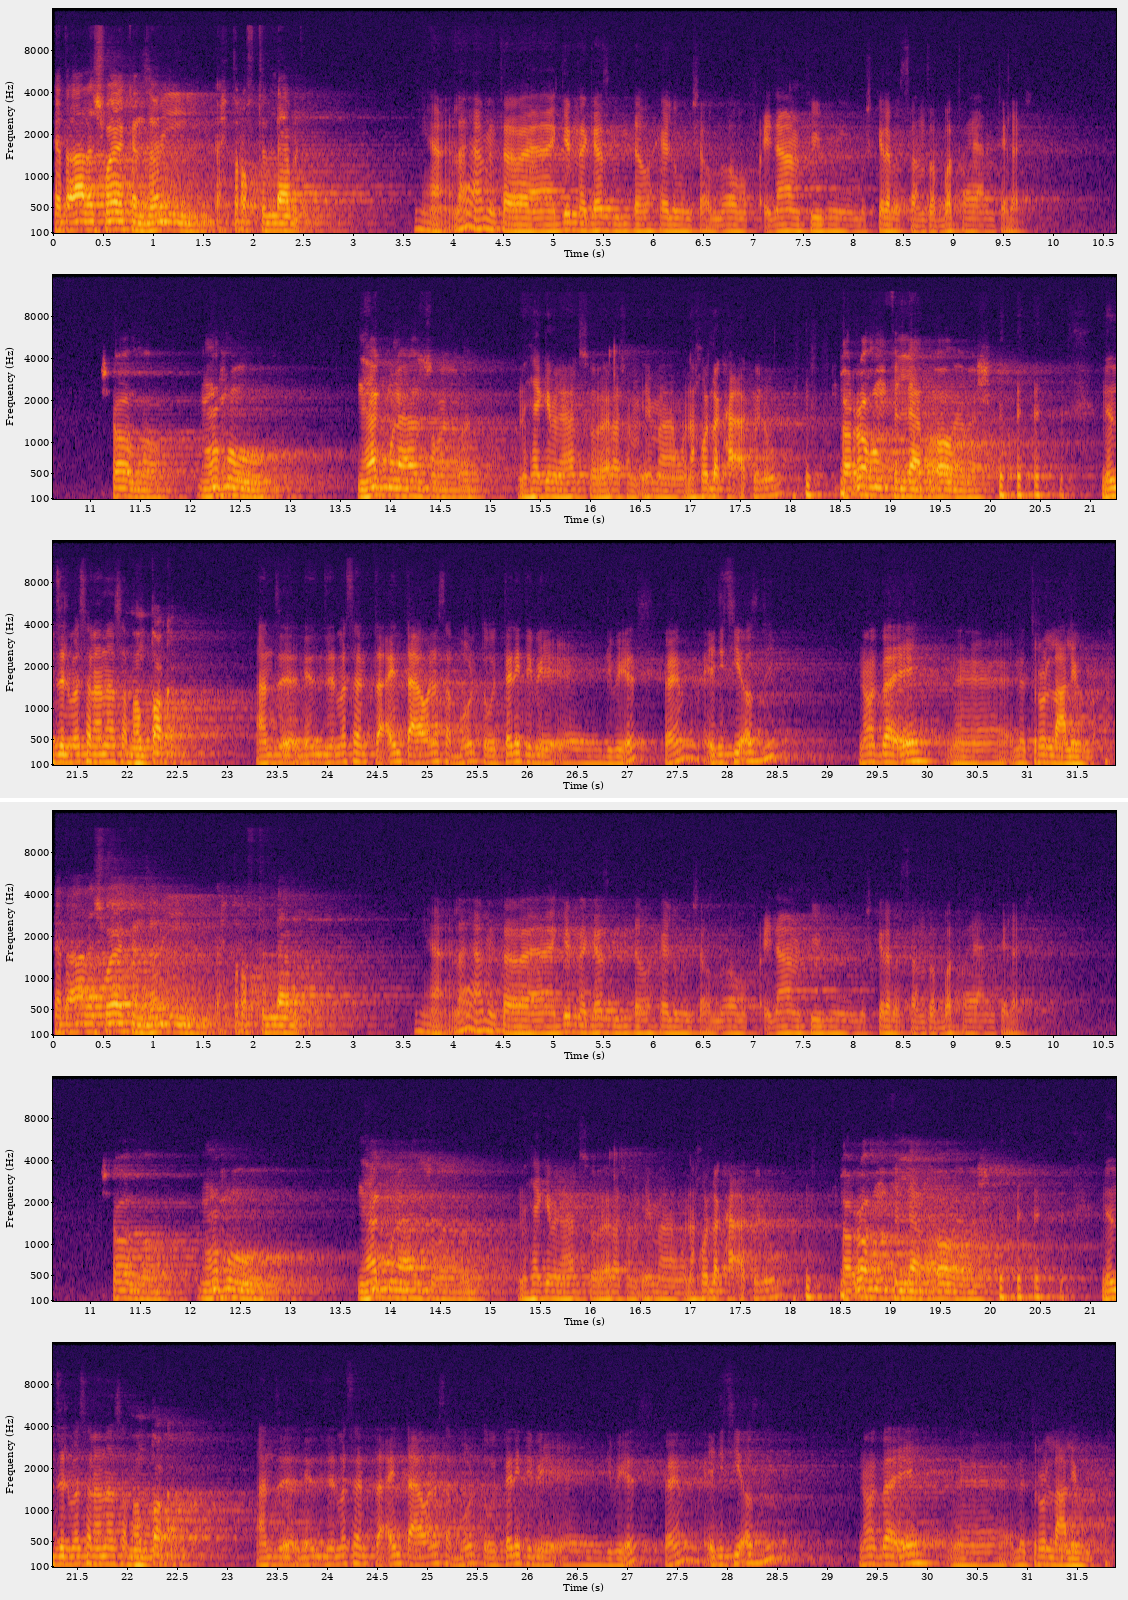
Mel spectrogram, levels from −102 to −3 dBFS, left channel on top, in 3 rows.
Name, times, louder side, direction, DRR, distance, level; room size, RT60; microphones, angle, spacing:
voice 1, 0.0-2.5 11.2-11.7 12.1-12.8 13.7-14.8 18.5-20.0 22.0-22.5, left 2 dB, 45° left, 3 dB, 1.0 m, -21 dB
voice 2, 3.6-9.7 15.3-18.6 20.1-20.5 20.8-22.1 23.3-27.1 27.4-28.5 29.3-31.7, left 3 dB, 25° left, 8 dB, 0.5 m, -26 dB
18.0 x 14.0 x 4.7 m, 2.7 s
head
